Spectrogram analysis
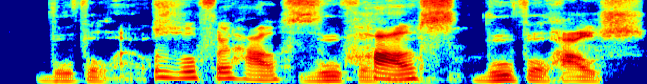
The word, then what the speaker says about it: Haus: Waffle House. Haas. Isn't it Haas? No, it's house. It's pronounced House. as in house.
